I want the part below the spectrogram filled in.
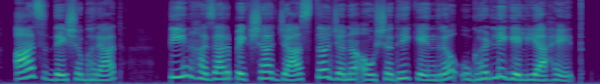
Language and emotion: Marathi, neutral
